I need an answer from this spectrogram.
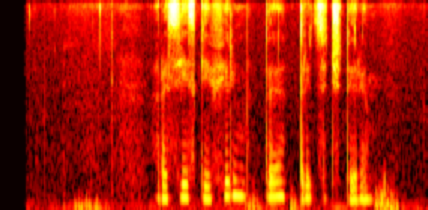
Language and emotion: Russian, neutral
